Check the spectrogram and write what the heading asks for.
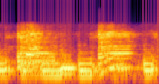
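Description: Acoustic guitar being played, with low notes repeating in a steady rhythm. Two bright strummed chords ring out, one just after the start and one a little past halfway.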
